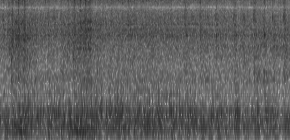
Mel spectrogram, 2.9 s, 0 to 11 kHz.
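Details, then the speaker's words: Small single-cylinder Moto 4 ATV, warm, after fuel screw set one full turn out and idle screw raised; settled idle with revs dropping back quickly, no idle hang or surging; healthy idle. "I think that sounded pretty good"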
